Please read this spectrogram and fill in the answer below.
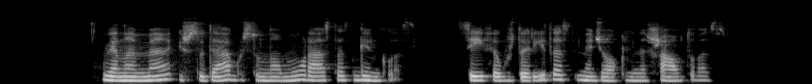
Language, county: Lithuanian, Klaipėda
